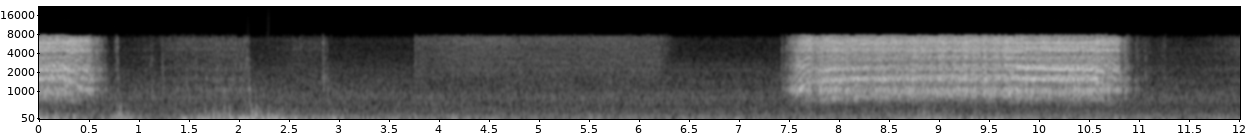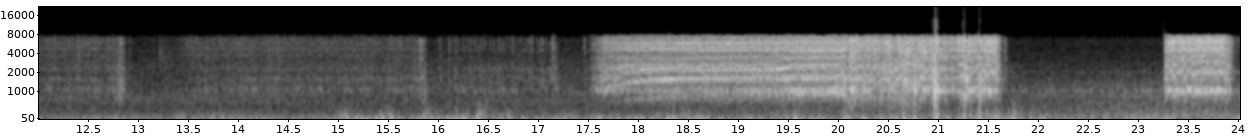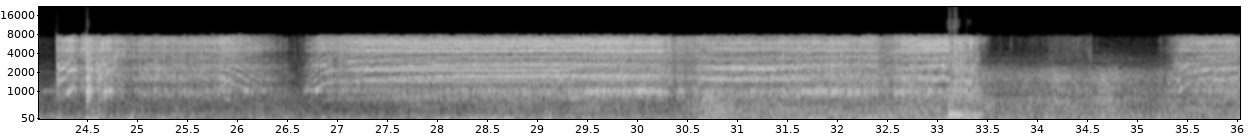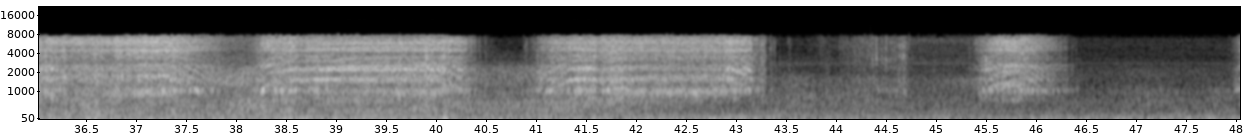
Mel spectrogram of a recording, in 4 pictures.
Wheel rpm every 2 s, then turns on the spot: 70, 10, 0, 20, 210, 100, 20, 20, 20, 190, 190, 50, 210, 120, 210, 220, 180, 40, 180, 140, 80, 150, 20, 10.
0-2 10-16 46-48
